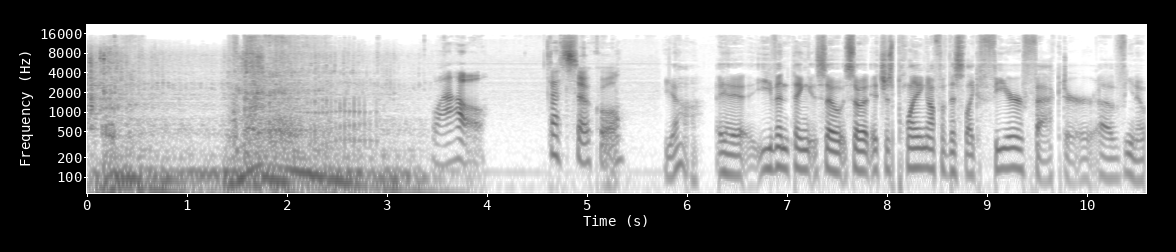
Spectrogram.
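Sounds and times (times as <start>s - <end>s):
car engine roar: 0.0s - 3.5s
deep animal growl: 0.0s - 3.5s
speech: 4.7s - 10.5s.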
